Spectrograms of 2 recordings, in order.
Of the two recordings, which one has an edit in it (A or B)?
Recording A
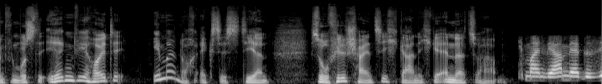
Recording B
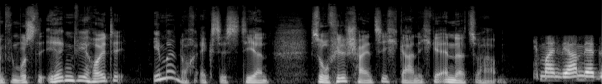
A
